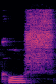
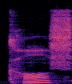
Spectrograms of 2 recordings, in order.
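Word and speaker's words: kaph: Alright, so the next letter is called kof or kaf in East Syriac, or probably kab.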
